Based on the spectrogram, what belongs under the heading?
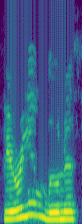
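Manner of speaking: plain reading voice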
